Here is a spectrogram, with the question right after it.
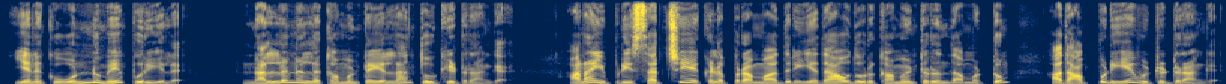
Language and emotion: Tamil, surprised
